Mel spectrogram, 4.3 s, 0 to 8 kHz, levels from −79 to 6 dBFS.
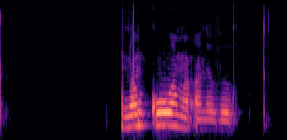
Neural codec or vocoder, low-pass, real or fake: codec, 16 kHz, 8 kbps, FunCodec, trained on Chinese and English, 25 frames a second; 7.2 kHz; fake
